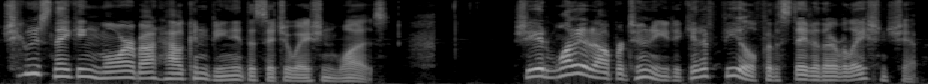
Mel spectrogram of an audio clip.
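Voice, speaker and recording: A man narrating a fan fiction audiobook in a steady storytelling manner. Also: mid-range voice, a little fast, no echo, studio quality.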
